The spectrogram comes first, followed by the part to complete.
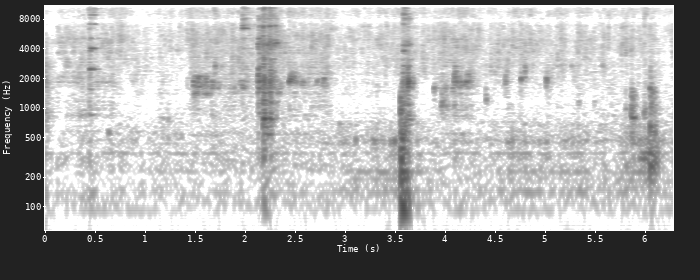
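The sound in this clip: Tap water runs faintly while a kitchen sink is washed, broken by a few sharp knocks and clatters against the basin.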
